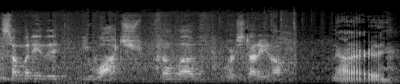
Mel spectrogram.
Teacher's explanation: that's a lot of vocal fry in there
